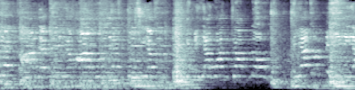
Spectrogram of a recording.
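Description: Loud live dancehall music: a female artist singing into a microphone over a beat with heavy bass and drum hits.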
